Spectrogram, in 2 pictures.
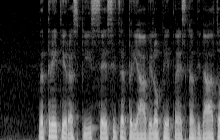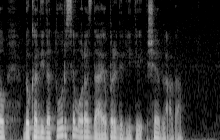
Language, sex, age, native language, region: Slovenian, male, 50-59, Slovenian, Abroad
